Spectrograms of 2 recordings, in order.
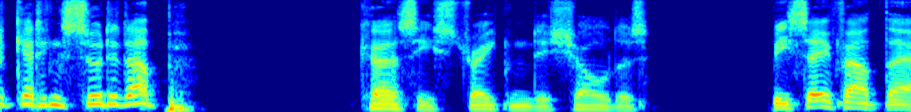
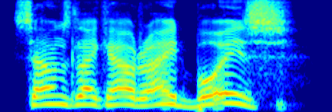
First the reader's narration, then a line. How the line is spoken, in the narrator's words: he barked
